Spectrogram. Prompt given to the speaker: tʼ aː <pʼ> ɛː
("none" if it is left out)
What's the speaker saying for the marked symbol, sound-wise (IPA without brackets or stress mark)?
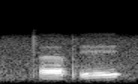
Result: pʼ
